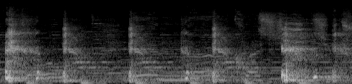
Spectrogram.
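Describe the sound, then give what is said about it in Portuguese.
A person coughs several times in short, sharp bursts spread across a few seconds, fairly loud, with brief pauses between the coughs and no talking. “Tosse aí”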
